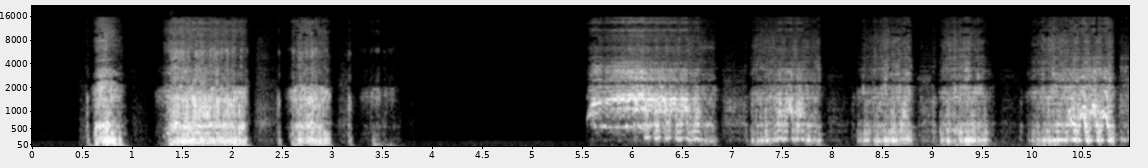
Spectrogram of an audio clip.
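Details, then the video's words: A horse giving a series of short, rough, breathy bursts, some low and rumbling, separated by a pause of silence, then a longer run of loud grunting nickers. "horses sounds"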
